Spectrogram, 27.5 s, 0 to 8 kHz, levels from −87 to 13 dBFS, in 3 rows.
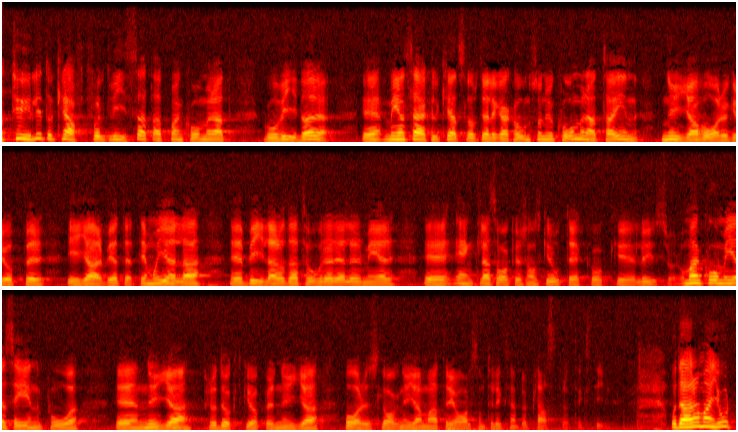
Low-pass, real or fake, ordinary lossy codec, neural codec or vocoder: none; real; none; none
